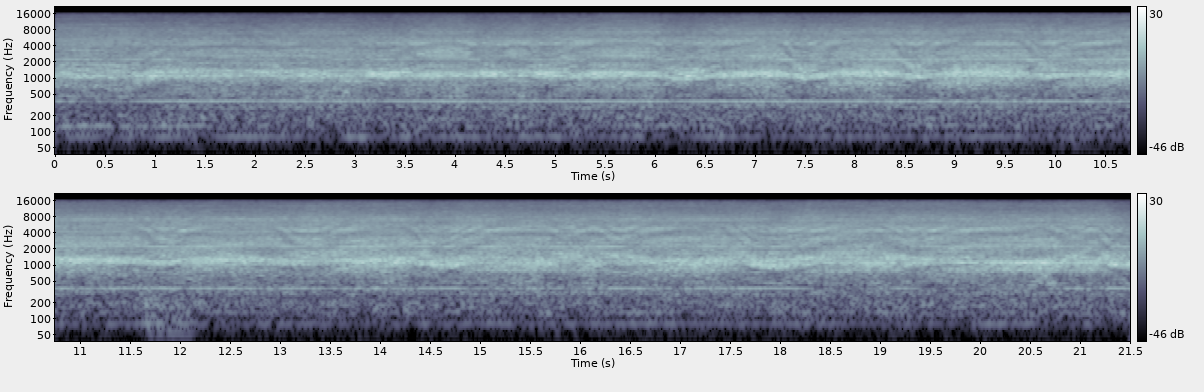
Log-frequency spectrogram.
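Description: A hair dryer blows steadily close by.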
